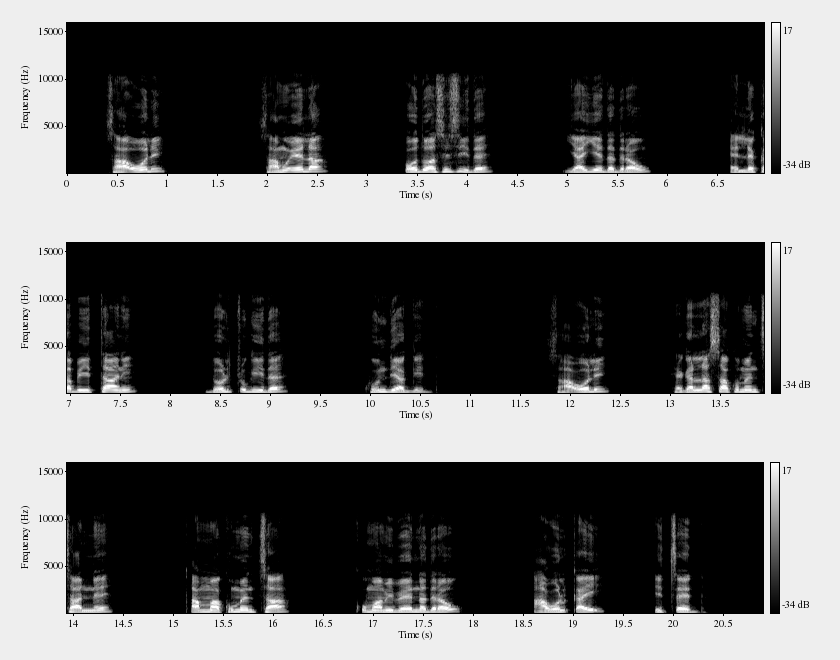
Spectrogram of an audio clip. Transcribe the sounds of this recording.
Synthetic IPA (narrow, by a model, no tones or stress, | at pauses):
saːʔo̞ːlɪ | samʊe̞ːlɐ | ɔd̪ʊɐs̬ɪs̬iːd̪ɛ | jɐjːe̞ːd̪ːɐd̪ɪɾɐw | ɛlːɛkːɐbiːt̪ːaːn | d̪ɔlt͡ʃʼːʊɡiːd̪ɛ | kʊnd̪ɪɐɡːḛːd̪ːɐ | sa̰ːʔoːlɪ | hɛɡɐlːɐsːaːkʊmɛnt͡sːaːnːɛ | kʼɐmːaːkʊmɛnt͡sːaː | kʼʊmamɪbe̞ːnːɐd̪ɪɾɐw | ʔa̰ːwɔlkʼːɐj | ɪt͡sʼːe̞ːd̪ːɐ̥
